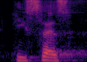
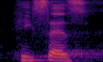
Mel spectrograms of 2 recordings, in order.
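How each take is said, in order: Both takes have the same delivery.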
